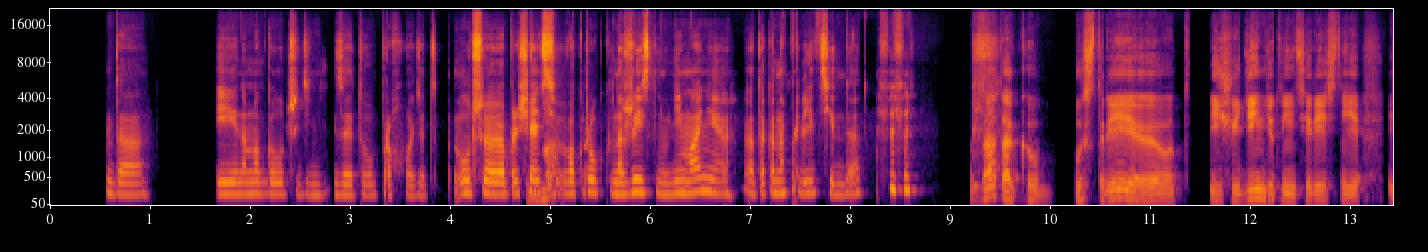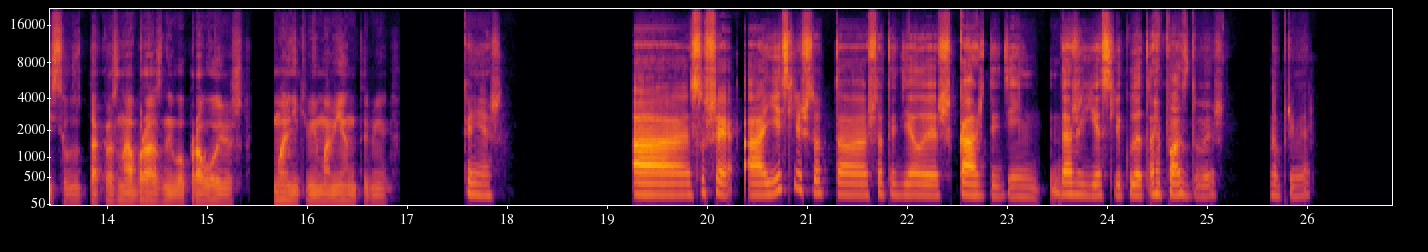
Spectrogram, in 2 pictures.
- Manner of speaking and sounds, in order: laugh; laughing while speaking: "опаздываешь"
- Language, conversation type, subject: Russian, podcast, Как маленькие ритуалы делают твой день лучше?
- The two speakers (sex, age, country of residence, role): female, 20-24, Estonia, host; male, 20-24, Estonia, guest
